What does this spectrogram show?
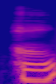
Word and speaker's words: hang: So the word hang, A-N-G, has the long A. Hang, it's not hang, it's hang.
